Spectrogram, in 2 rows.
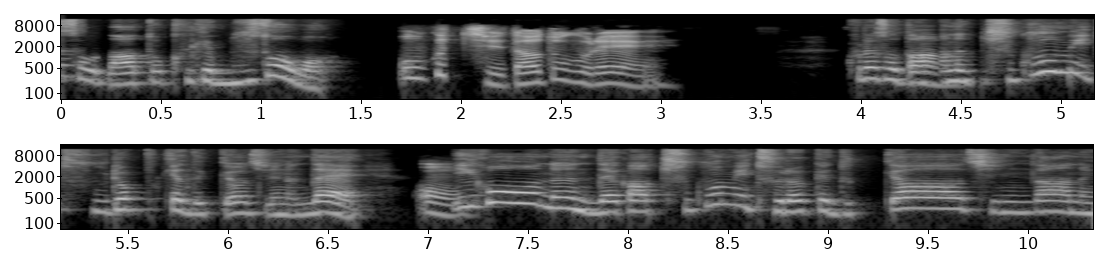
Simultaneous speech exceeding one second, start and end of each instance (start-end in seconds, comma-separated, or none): none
